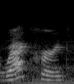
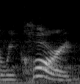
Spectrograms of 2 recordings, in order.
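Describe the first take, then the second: First: Record as a noun, REC-ord; stress on first syllable. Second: Record as a verb, re-CORD; stress on second syllable. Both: Shown as a demonstration. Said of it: "first verb and then noun".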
